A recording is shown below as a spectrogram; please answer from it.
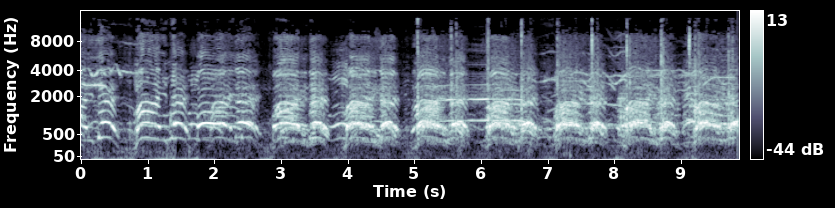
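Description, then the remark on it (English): A large crowd screams and chants in unison, a loud, continuous roar of many voices repeating the name "Biden" over and over as a short rhythmic call, dense throughout. “And it only grew in strength from there. They're screaming Biden, Biden, Biden.”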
